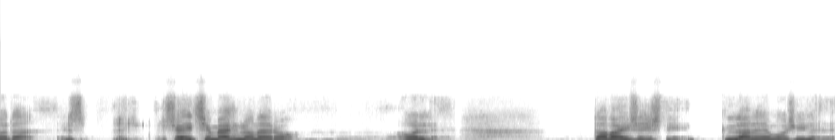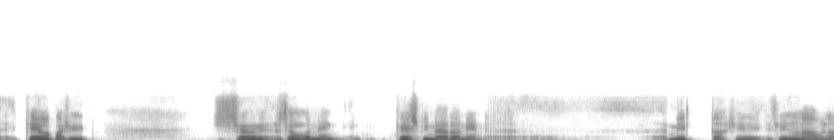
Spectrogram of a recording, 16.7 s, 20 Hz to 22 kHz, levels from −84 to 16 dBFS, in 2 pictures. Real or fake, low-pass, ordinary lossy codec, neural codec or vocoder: fake; 7.2 kHz; Opus, 16 kbps; codec, 16 kHz, 1 kbps, X-Codec, HuBERT features, trained on balanced general audio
